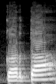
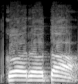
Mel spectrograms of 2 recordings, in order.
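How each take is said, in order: First: Said in the usual way. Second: "करता" split as ka-ra-taa; slow beginner's reading of "करता" as ka-ra-taa; sounded out letter by letter. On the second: Shown as a demonstration. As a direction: spell out "करता" with every letter voiced. Teacher sounds out, then reads whole.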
